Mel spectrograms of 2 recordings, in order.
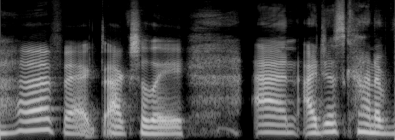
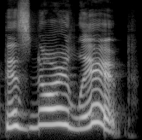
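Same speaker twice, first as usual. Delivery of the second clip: higher-pitched, reassuring midwife voice; bright, higher reassurance from the midwife at the pool; 8 semitones higher than usual. Retold or imitated. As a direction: lift the voice up high and soothe her, she's nearly there. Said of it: "she was like".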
